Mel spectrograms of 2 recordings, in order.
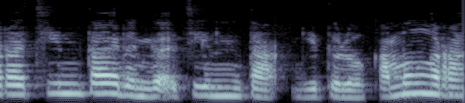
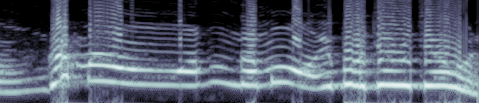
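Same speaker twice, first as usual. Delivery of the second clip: much higher, louder whiny refusal; tantrum child refusing; 12 semitones higher, 10 dB louder than usual. Retold or imitated. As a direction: push mum away like a screaming toddler. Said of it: "giliran ibunya mendekat, dia nggak mau". (anak tantrum menolak ibu, merengek tinggi dan keras)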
